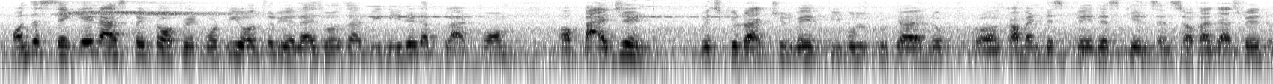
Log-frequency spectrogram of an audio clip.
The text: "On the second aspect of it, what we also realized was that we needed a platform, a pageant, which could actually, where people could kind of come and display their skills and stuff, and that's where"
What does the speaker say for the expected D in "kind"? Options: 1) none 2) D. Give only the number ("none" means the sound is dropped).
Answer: 1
